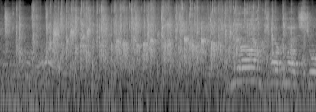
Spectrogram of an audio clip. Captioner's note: audience applauding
